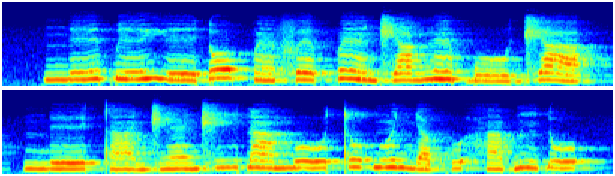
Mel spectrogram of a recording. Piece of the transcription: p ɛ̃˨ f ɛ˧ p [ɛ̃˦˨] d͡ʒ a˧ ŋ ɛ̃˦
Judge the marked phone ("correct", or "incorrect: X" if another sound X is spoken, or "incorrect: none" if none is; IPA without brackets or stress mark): correct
